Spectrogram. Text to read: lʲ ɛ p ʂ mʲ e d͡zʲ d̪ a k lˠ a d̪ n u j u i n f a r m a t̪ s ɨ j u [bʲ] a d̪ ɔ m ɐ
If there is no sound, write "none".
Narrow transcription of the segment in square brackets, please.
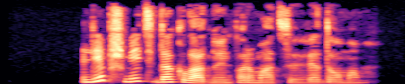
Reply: vʲ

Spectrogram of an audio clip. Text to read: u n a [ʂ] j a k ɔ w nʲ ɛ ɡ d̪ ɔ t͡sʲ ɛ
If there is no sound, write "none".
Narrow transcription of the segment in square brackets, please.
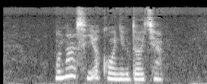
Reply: s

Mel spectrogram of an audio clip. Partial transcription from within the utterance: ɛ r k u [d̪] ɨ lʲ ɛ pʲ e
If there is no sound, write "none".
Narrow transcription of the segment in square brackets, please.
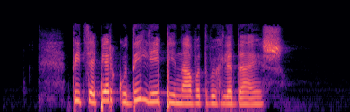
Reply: d̪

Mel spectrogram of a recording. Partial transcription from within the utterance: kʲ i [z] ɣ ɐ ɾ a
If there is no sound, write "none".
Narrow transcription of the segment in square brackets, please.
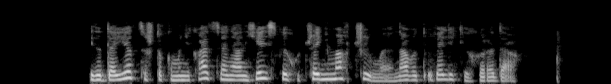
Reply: ɣ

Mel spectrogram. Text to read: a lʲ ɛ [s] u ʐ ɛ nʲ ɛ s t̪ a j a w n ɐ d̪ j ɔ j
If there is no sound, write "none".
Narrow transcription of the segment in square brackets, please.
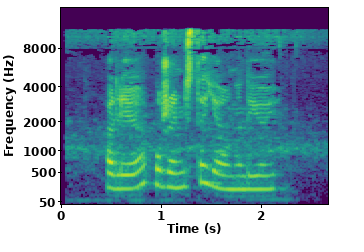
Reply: none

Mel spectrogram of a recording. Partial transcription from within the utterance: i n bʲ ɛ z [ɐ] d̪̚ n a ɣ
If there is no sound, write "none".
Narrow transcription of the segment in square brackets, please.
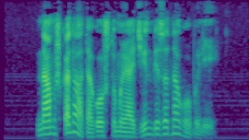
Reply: ɐ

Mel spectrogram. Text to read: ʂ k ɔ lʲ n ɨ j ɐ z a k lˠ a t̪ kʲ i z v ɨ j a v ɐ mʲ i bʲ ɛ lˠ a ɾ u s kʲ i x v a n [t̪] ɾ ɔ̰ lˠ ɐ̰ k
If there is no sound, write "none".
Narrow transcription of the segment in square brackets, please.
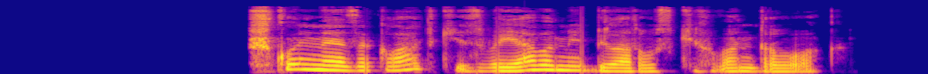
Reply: d̪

